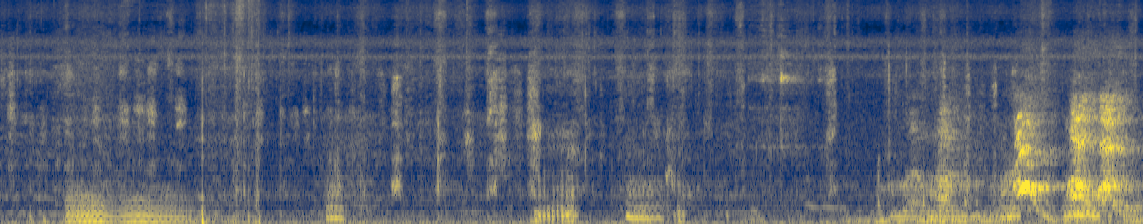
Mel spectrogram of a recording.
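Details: Cheondori's puppies at play: short, high, wavering whimpers and yips come in small bursts with pauses between, ending in a louder, brighter squeal near the close, over a low background rumble.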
